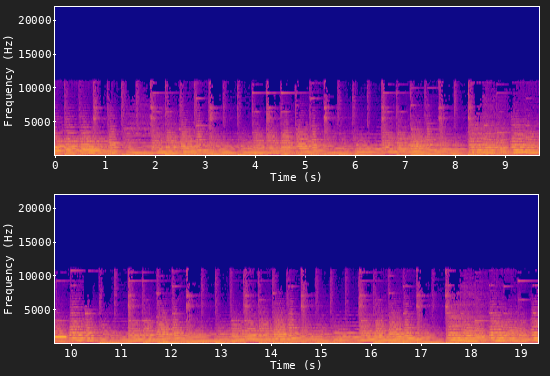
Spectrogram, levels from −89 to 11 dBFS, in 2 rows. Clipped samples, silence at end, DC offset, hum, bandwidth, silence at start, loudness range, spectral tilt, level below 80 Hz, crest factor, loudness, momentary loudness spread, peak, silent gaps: under 0.1%; 0 s; under 0.1%; none; 11.5 kHz; 0 s; 3 LU; -5.5 dB/octave; -24 dBFS; 14 dB; -15 LUFS; 7 LU; 0 dBFS; none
